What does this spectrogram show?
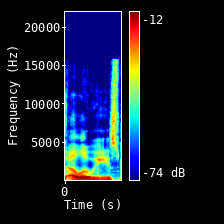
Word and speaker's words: Eloise: Kimberly not too nitpick but her name is pronounced Eloise my bad my bad I will focus on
